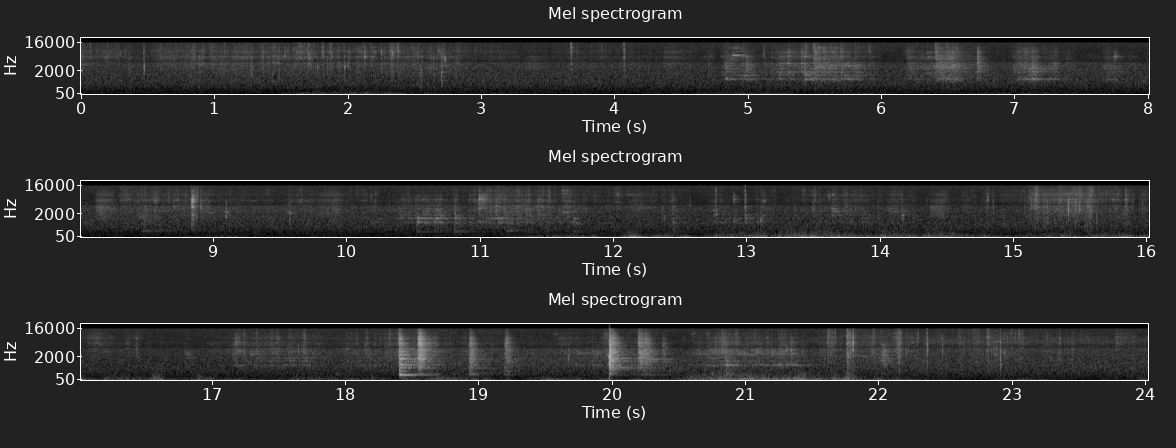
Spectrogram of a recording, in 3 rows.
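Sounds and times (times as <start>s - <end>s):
small hard objects clattering: 0.0s - 24.0s.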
